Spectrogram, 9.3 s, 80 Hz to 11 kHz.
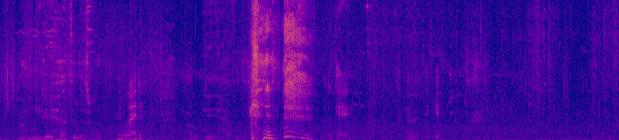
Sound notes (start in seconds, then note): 3.7 Nikita laughing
